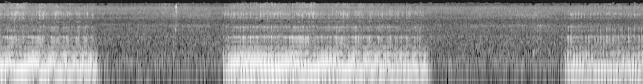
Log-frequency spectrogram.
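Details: Morning routine of a Shiba Inu that growls at its owners as a unique show of affection rather than anger; deep rumbling growls of one to three seconds alternate with brief quiet gaps.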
